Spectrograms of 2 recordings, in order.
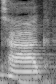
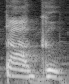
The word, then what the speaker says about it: Tag: The pronunciation of G in this word is K, Tag. You don't say tag, it is Tag, good.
